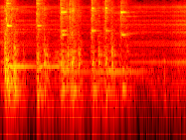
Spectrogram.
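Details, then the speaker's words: Captain Fantastic pinball machine during testing after shooter guide and wiring work: bursts of harsh buzzing and rattling clatter in irregular clumps over relay clicks; gate mechanism makes horrible noise, cause unknown. "the gate makes horrible noise but I'll open the great"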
